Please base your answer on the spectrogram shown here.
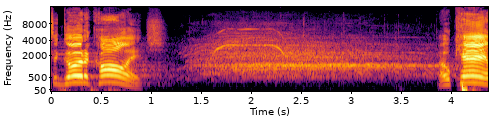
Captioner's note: applause and cheering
